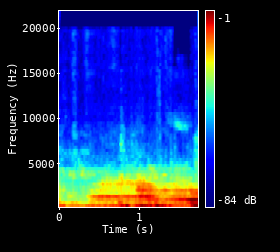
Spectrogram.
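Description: A cow, a local-breed bull at a cattle market, moos in one long, low, drawn-out call over steady outdoor background noise.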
